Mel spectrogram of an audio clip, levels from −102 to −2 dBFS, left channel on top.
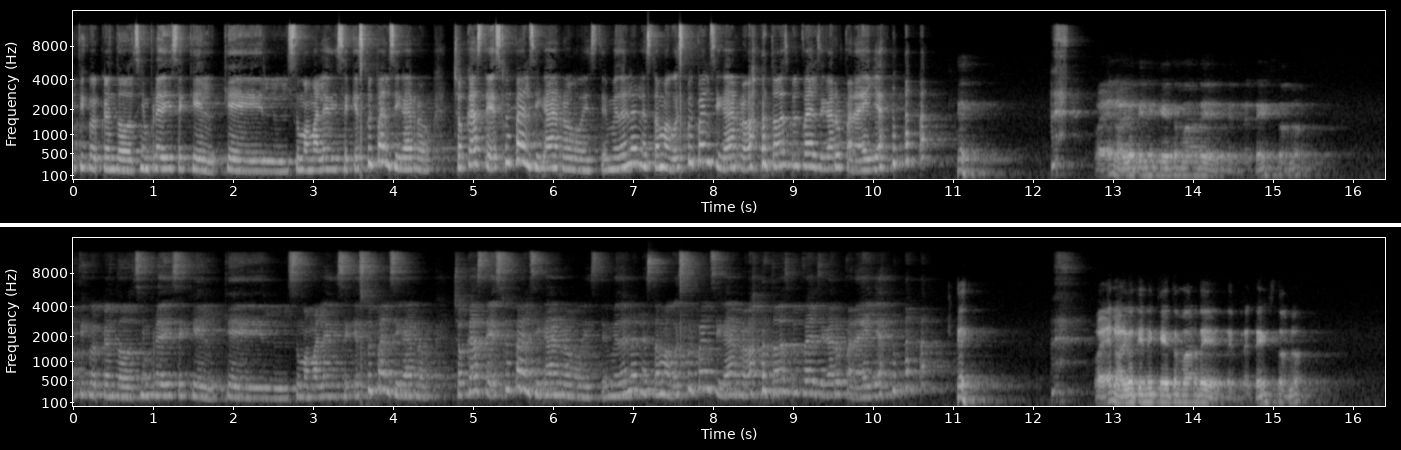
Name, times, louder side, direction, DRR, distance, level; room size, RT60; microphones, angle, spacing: voice 1, 0.0-10.7 12.2-12.6, left 9 dB, 75° left, 12 dB, 0.3 m, -38 dB
voice 2, 12.8-15.4, right 5 dB, 65° right, 11 dB, 0.3 m, -40 dB
8.5 x 5.1 x 2.6 m, 1.5 s
head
